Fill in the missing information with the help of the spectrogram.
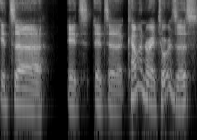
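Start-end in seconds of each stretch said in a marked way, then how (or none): none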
